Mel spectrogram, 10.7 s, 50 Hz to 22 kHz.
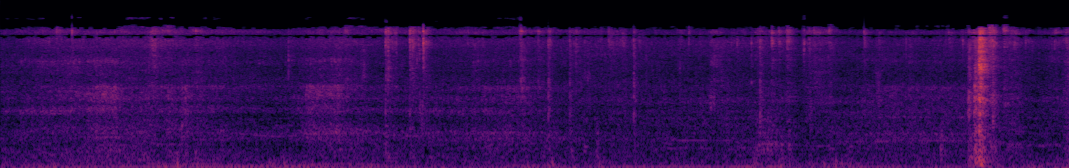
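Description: Lexus LX 500d's diesel engine running at low speed as the SUV creeps up a metal loading ramp, with scattered small clicks and one loud, sharp knock just before the end.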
